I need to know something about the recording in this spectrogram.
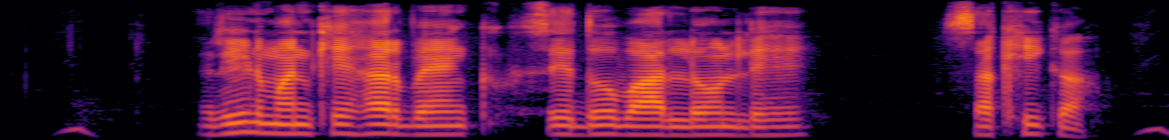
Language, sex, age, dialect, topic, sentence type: Chhattisgarhi, male, 18-24, Eastern, banking, question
